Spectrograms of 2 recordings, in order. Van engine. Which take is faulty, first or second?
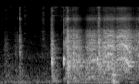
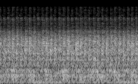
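first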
